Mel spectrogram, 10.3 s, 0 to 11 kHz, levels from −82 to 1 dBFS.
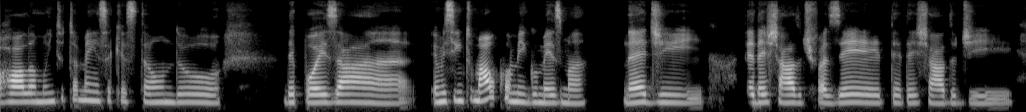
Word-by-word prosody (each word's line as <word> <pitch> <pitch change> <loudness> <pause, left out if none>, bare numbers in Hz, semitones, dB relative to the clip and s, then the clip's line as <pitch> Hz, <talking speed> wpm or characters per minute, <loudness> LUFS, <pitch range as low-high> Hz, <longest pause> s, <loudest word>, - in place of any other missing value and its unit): rola 215 +1 +5
muito 220 +6 -6
também 250 -1 -4
essa 235 +1 -1
questão 205 -2 -3
do 200 -1 -5 0.6
depois 195 -1 +2
a 195 -3 +2 0.2
eu 205 - -4
me 220 - +1
sinto 235 +2 +2
mal 230 -8 +7
comigo 200 +1 -3
mesma, 190 -1 -2 0.4
né, 195 0 +4
de 190 - -3 0.4
ter 200 0 +1
deixado 195 -1 +4
de 190 - -2
fazer, 190 +1 0
ter 185 -1 -8
deixado 185 -1 -2
de, 90 - -8
195 Hz, 135 wpm, -24 LUFS, 185-205 Hz, 0.6 s, mal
